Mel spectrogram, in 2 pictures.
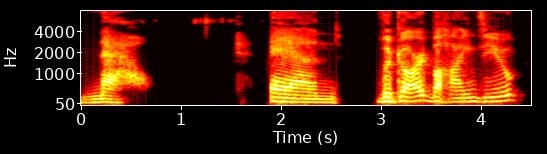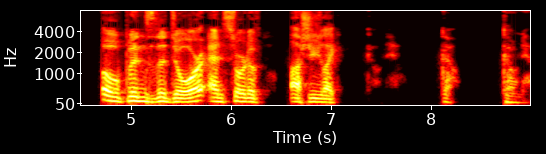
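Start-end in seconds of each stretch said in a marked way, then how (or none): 8.1-9.0 whisper, much quieter. Game master voicing a guard ushering the players out the door; whispering. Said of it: "He actually whispers that to you".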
